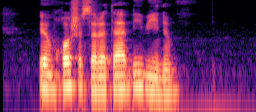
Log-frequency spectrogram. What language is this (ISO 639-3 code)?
ckb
